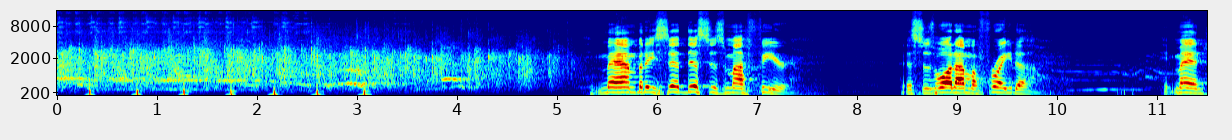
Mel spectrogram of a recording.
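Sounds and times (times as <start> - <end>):
dense wash of crowd noise: 0.0 - 3.2
audience clapping hands in a steady rhythm: 0.0 - 5.3
scattered applause: 0.0 - 5.3
speech: 5.5 - 7.4, 8.5 - 9.9, 11.1 - 11.4.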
